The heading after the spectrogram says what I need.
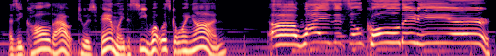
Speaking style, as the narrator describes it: shouted Lincoln

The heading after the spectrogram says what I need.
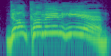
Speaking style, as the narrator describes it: you can shout

